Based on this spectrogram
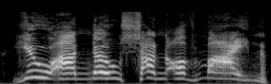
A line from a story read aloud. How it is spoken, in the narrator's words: bellowed Mr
